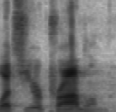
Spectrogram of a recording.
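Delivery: dry, sarcastic jab. Showing an example of a rhetorical question: sarcastic. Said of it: "Like a sarcastic statement".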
